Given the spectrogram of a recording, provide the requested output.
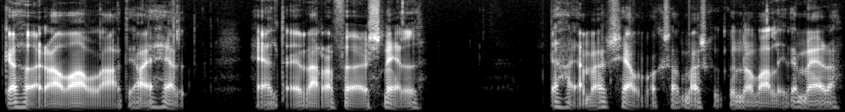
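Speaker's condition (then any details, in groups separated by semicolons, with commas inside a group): Cerebral palsy; congenital, born two months premature at 1.69 kg, underdeveloped lungs, electric wheelchair user, cannot run, childhood habilitation courses at Folkhälsan; uses wheelchair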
